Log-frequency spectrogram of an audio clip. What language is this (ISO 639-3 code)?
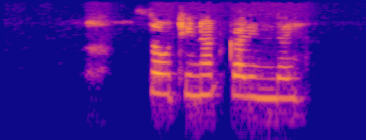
kls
